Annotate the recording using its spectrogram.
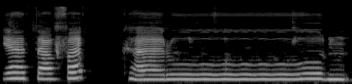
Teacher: Runnya kita pakai yang 4 harakat berhentinya ya. Ada waw sukun diikuti nun yang disukunkan karena waqaf atau mad arid disukun.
